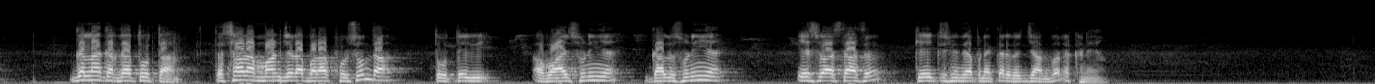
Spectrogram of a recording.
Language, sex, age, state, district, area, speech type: Dogri, male, 45-60, Jammu and Kashmir, Reasi, rural, spontaneous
